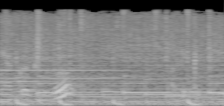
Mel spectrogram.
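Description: Tomato masala sizzling and crackling in a hot aluminium kadai, with background music of held notes playing over it.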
